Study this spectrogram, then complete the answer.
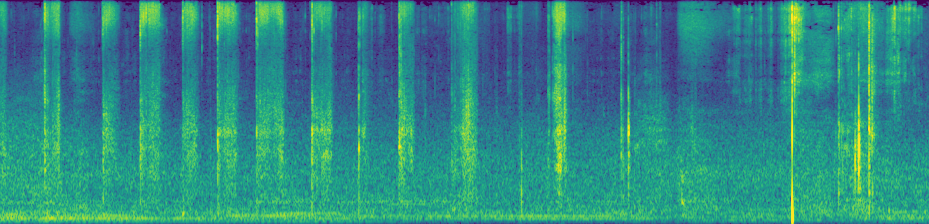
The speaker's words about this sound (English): I'm just going to pull a lock out, pick any cucklebur debris from it, and then throw it on the hand cards. Card it up and spin it long draw.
